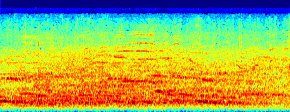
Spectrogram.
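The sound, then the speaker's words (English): A big crowd at a night tennis match chanting "Siu," a soccer chant, a loud, sustained wash of many blended voices that holds steady for the whole few seconds without a break. “I think they're saying Sue, which is a soccer thing, a football thing.”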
